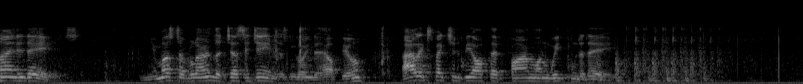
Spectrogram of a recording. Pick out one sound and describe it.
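A man speaks urgently.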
